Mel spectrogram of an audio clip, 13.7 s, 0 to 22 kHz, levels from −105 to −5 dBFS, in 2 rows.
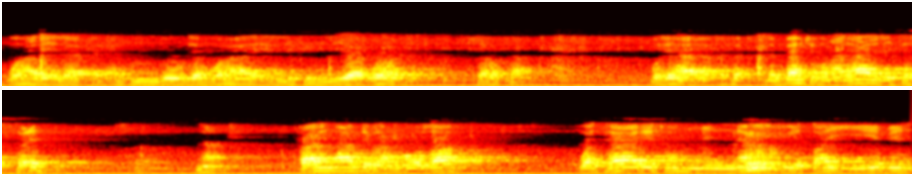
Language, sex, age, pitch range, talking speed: Arabic, male, 40-59, 130-170 Hz, 105 wpm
